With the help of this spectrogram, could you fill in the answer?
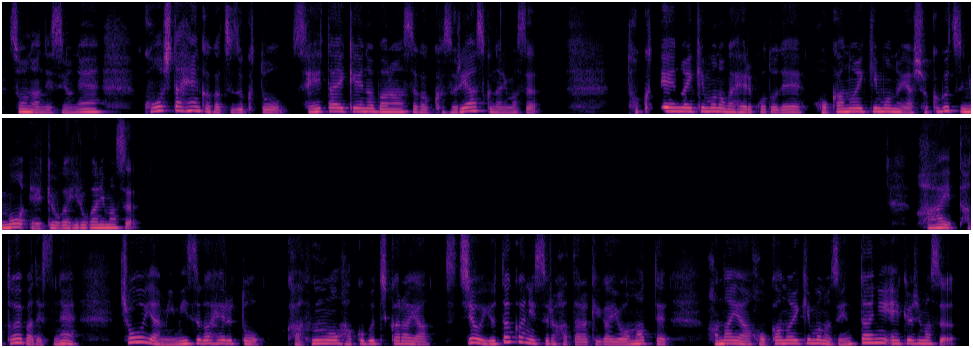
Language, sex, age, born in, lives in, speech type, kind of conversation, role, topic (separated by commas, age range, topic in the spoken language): Japanese, female, 35-39, Japan, United States, read, expert-assistant, expert, 近年、身近な公園で昆虫の数が減っているように感じますが、どのような生態系のトラブルが考えられますか？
